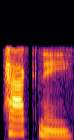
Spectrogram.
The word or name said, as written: hackney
